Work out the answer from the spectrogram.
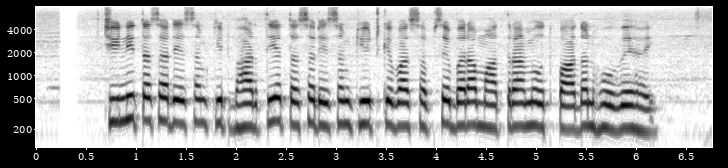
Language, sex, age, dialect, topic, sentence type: Magahi, female, 18-24, Southern, agriculture, statement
